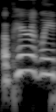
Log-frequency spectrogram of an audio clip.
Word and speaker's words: apparently: So for apparently, the second syllable is what we say with emphasis. So it's the part we say louder and longer.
